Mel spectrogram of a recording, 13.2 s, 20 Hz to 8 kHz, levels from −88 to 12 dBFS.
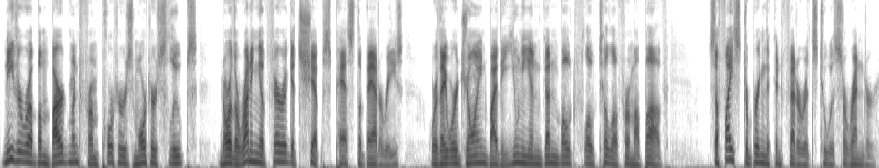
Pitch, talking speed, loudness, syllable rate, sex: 115 Hz, 160 wpm, -21 LUFS, 5.3 syllables/s, male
